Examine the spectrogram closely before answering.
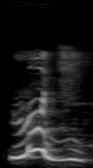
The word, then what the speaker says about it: maudit: ملعون، maudit، maudit. هنا ايضا maudit كنكتبوها بالتف اخر الكلمه ولكن لا تنطق.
